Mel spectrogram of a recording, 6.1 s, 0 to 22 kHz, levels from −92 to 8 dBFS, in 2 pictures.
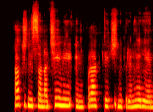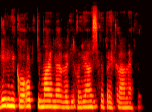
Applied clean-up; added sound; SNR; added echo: neural mask model Resemble Enhance denoiser.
